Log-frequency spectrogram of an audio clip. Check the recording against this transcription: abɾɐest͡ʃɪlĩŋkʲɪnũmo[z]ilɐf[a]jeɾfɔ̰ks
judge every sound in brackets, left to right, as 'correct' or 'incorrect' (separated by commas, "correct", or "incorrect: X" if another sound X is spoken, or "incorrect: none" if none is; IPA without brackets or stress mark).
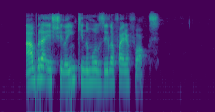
correct, correct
